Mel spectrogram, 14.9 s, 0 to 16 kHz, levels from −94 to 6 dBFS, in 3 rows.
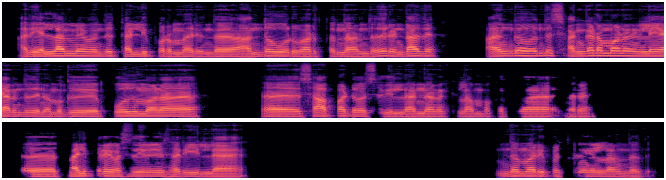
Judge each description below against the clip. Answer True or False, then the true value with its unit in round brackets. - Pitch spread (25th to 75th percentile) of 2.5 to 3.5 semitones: True (3.1 semitones)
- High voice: False (120 Hz)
